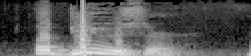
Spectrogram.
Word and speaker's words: abuser: Abuser, noun. The S is pronounced as a Z.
